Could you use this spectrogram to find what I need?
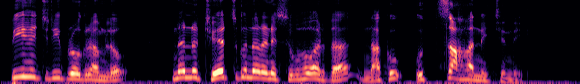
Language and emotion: Telugu, happy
